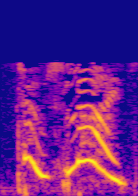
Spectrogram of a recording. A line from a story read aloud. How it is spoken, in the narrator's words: Zachary squealed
